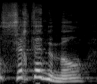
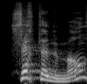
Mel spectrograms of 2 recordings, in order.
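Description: First: Said in the usual way. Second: A quick, eager certainement with a rising end; eager exclamation. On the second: A narrator's reading. Jérôme hastily reassures Guitou about repayment, eager rising certainement. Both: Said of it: "s'écria Jérôme".

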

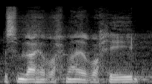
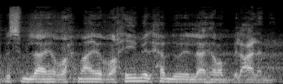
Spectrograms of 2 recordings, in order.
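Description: First: "بسم الله الرحمن الرحيم" closed with a full stop on "الرحيم", then a pause; pause at verse end. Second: "الرحيم" rises and runs straight into "الحمد لله" with no break; connected recitation. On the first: Teacher showing the student the verse-end stop, "الرحيم" closed and halted. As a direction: recite "بسم الله الرحمن الرحيم" and halt completely after "الرحيم". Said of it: "الأولى القاء تقول".

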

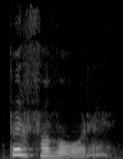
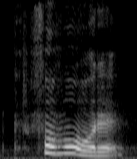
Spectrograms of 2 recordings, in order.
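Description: First: Said in the usual way. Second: Louder, higher, slow imploring plea; pleading. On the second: Acted. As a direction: beg it, drawn out and rising. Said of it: "invocava fra ricorrenti frasi di devozione".

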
